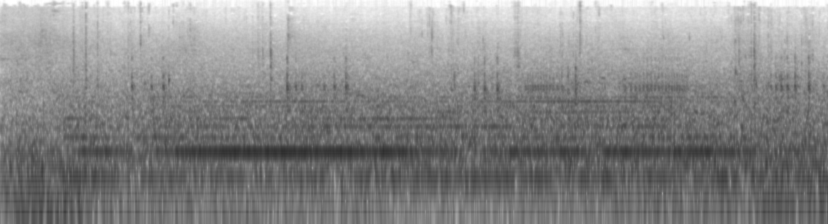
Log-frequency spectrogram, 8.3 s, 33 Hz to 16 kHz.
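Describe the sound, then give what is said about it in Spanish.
A nearly 80-year-old boat cruises on a lake in wind and rain, giving a continuous, fairly loud low engine drone mixed with broad wind rush and a steady hum. “espero que a ninguno le dé vértigo viajar en barco porque nos espera un lindo paseo en el lago. Sí, vamos a apurarnos porque acá estoy muriendo, pero entre el viento y la lluvia yo me estoy muriendo de frío, loco.”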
